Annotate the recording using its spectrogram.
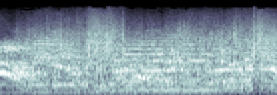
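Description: Two sharp whip lashes about a second apart, part of the ritual whipping of a Good Friday penitensya, with music and sustained tones going on behind.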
